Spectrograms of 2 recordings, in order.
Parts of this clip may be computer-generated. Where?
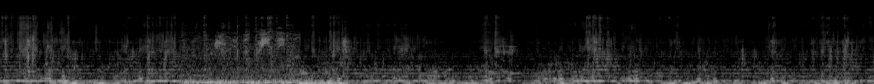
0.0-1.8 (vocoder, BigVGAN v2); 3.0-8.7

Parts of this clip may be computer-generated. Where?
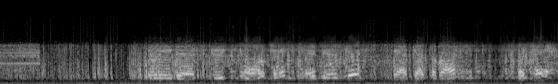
2.2-3.7 (vocoder, BigVGAN v2); 4.6-5.6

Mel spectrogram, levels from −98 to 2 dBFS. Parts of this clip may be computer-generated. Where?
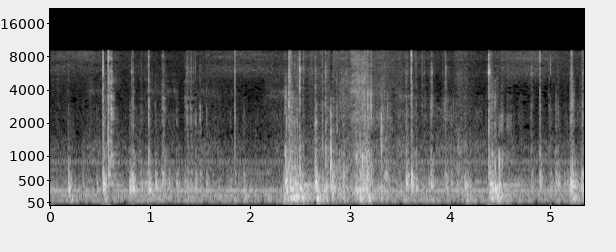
0.8-1.4 (vocoder, BigVGAN v2); 2.0-4.4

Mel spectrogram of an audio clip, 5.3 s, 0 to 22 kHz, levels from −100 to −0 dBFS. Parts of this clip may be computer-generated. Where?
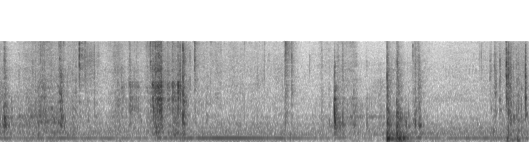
none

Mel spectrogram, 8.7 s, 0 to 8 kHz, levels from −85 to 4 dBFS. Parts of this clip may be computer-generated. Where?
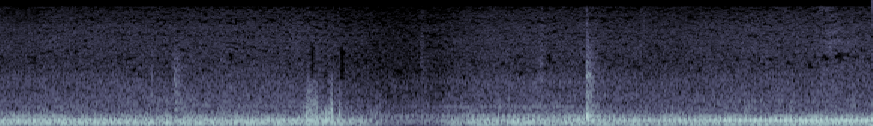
none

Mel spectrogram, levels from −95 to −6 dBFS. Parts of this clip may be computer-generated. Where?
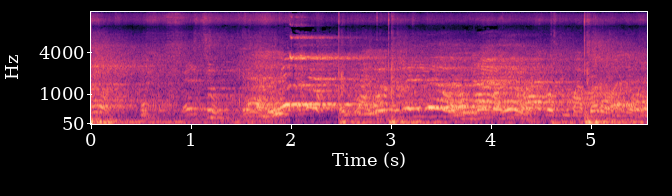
0.0-0.6 (vocoder, BigVGAN v2); 1.2-5.6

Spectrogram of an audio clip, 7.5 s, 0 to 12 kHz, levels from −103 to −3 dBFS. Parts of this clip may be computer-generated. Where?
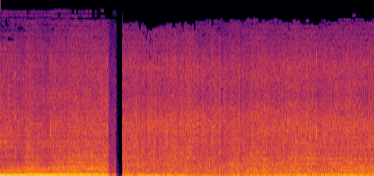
2.7-3.3 (vocoder, BigVGAN v2)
